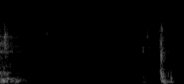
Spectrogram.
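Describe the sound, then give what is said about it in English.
Scratchy rustling from an external phone microphone: a noisy burst at the start, then near-silence, then two sharp handling bumps near the end, with no speech. “Sorry about that little rustling.”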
